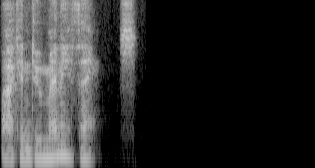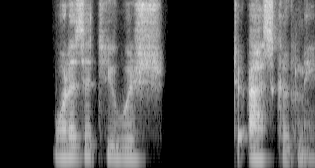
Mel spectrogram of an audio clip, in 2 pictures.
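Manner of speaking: cold, calm, even, composed voice. Voicing the shadow figure answering the visitor's question: cold, calm voice. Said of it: "You hear a cold, calm voice".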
